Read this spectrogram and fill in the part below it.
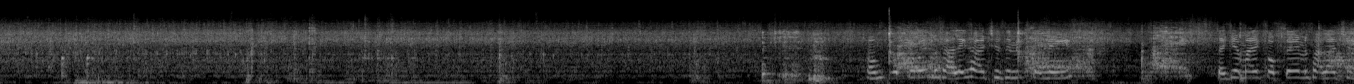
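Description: Thick sauce bubbles and sizzles in a pan.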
